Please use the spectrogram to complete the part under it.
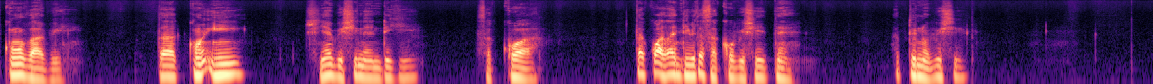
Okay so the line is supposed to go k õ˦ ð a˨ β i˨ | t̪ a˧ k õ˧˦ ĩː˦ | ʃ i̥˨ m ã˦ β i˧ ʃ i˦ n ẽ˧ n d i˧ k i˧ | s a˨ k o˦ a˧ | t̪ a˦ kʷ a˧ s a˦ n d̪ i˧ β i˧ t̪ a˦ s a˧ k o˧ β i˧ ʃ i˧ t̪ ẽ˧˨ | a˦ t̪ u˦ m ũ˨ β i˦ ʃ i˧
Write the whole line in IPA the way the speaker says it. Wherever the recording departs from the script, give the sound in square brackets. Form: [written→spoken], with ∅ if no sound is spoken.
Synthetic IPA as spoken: k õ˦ ð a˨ β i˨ | t̪ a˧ k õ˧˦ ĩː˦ | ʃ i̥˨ [m→ɲ] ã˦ β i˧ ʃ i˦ n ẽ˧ n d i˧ k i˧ | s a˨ k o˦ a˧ | t̪ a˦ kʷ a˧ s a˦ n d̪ i˧ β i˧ t̪ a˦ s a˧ k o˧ β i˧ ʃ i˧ t̪ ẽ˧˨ | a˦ t̪ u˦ [m→n] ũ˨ β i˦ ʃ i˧

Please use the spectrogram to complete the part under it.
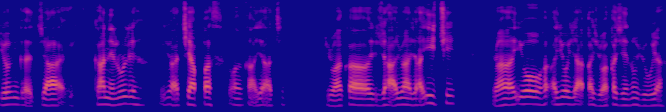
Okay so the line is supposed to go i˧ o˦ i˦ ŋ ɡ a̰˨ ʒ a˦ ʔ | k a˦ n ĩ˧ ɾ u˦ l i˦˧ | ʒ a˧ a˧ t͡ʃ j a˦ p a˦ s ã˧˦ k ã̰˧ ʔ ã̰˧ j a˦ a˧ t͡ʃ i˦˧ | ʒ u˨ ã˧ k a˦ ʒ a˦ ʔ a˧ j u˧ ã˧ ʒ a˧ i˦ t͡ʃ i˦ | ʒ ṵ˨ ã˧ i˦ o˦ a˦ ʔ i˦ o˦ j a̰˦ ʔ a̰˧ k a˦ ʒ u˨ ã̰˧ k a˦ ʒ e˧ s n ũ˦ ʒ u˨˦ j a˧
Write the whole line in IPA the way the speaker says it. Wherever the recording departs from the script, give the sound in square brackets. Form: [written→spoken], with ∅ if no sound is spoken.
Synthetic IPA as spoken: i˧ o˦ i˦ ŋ ɡ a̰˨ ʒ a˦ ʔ | k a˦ n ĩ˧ [ɾ→l] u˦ l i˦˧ | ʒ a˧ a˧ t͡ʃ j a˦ p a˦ s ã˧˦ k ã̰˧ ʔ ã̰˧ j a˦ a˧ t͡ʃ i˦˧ | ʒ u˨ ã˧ k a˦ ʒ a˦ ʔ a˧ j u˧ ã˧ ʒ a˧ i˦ t͡ʃ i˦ | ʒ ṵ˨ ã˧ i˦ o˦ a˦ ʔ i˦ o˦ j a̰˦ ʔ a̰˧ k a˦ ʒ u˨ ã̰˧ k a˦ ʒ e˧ [s→∅] n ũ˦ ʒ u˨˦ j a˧

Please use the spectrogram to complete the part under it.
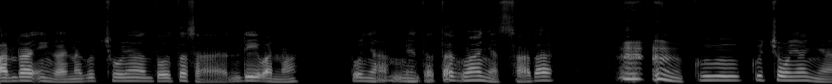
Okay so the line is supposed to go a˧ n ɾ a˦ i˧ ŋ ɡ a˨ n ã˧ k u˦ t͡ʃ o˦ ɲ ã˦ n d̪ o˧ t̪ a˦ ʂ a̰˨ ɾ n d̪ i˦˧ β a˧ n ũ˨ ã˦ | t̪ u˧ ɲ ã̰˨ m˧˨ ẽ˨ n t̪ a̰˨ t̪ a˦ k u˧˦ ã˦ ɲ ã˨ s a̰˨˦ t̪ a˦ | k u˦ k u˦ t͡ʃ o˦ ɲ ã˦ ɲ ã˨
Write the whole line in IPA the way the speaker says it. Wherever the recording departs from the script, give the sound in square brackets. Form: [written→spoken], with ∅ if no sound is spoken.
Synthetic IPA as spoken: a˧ n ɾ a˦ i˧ ŋ ɡ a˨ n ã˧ k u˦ t͡ʃ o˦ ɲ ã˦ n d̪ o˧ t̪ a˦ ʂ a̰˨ [ɾ→∅] n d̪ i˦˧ β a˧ n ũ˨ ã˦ | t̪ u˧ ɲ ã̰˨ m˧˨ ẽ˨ n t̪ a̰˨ t̪ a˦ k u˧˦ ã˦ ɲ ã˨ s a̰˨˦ t̪ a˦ | k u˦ k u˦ t͡ʃ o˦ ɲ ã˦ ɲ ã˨

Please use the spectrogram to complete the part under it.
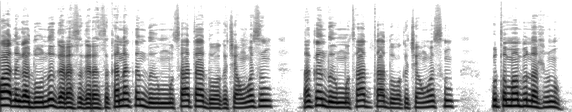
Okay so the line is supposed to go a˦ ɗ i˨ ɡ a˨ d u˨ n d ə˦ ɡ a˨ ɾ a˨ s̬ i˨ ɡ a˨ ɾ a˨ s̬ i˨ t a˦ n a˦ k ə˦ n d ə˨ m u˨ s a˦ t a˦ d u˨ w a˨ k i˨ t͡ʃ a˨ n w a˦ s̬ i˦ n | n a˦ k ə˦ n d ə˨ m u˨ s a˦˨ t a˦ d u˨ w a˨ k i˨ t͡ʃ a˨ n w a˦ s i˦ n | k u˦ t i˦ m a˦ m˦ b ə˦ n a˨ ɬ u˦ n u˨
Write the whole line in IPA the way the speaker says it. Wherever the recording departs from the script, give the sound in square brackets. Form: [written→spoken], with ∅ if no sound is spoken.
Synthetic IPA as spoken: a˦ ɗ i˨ ɡ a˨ d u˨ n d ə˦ ɡ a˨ ɾ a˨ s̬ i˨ ɡ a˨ ɾ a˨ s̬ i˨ [t→k] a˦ n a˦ k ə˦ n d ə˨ m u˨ s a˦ t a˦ d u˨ w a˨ k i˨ t͡ʃ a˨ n w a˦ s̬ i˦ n | n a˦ k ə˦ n d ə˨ m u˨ s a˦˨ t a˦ d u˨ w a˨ k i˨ t͡ʃ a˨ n w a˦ s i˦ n | k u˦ t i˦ m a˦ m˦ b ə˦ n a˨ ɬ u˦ n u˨

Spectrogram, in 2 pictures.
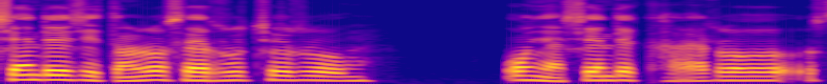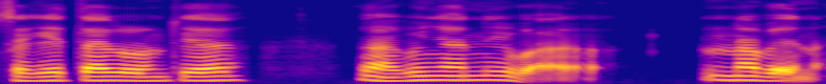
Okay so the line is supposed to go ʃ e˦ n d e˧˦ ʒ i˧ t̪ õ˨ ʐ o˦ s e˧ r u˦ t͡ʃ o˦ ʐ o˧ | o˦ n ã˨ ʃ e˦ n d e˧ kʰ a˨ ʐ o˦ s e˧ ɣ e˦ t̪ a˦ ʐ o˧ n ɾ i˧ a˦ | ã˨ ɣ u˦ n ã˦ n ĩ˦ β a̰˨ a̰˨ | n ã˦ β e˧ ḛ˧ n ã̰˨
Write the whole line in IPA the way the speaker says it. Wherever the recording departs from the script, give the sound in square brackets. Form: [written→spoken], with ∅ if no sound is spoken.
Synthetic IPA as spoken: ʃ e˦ n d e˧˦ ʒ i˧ t̪ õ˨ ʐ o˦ s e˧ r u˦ t͡ʃ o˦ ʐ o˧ | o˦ [n→ɲ] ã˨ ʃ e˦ n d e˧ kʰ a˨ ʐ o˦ s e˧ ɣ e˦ t̪ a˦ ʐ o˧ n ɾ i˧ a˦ | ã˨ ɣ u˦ [n→ɲ] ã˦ n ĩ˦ β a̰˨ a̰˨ | n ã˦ β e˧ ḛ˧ n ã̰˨

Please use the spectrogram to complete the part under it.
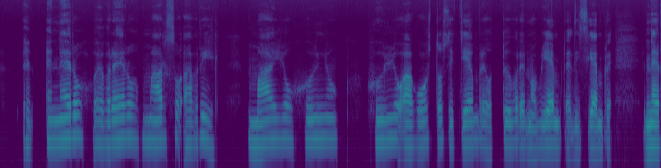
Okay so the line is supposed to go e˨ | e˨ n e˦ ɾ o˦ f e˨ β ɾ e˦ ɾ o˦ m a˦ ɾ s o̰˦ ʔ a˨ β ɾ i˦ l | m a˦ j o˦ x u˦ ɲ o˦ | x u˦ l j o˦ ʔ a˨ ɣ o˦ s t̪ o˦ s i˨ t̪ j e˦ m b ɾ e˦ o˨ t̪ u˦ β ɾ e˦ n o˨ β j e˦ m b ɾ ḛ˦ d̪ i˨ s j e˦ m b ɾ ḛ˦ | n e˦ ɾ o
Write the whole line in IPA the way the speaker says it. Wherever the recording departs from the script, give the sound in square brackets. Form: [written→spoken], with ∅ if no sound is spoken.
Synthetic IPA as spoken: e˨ | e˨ n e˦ ɾ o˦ f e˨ β ɾ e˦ ɾ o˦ m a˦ ɾ s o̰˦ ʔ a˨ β ɾ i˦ l | m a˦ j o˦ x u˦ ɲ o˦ | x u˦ l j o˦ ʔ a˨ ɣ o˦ s t̪ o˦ s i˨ t̪ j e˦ m b ɾ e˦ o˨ t̪ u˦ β ɾ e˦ n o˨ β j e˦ m b ɾ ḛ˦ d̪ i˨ s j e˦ m b ɾ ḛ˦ | n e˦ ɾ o

